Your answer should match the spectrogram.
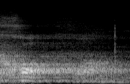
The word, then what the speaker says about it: خ: ہا پھر ہے خو جیسے کہ کوئی گلا صاف کرتا ہے خو.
